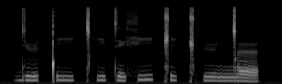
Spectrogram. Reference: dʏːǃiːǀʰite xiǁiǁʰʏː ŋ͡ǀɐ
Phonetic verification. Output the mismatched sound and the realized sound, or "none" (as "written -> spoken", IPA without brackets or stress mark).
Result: none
